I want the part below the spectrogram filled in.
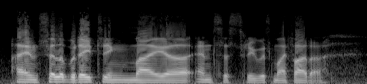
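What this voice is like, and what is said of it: Put-on Wakandan accent. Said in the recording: “the Chief has suddenly developed a Wakandan accent”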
